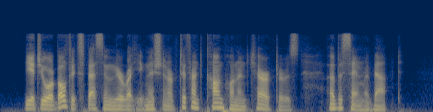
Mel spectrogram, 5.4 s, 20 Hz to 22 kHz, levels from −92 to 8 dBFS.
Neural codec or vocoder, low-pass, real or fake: codec, 16 kHz, 0.5 kbps, FunCodec, trained on Chinese and English, 25 frames a second; 7.2 kHz; fake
